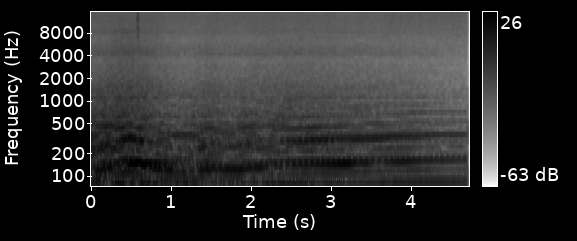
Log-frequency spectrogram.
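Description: A car drives off toward Rue de Rivoli in Paris with a steady low engine rumble and a whirring mid tone that hold fairly level and ease slightly toward the end, with no talk over it.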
